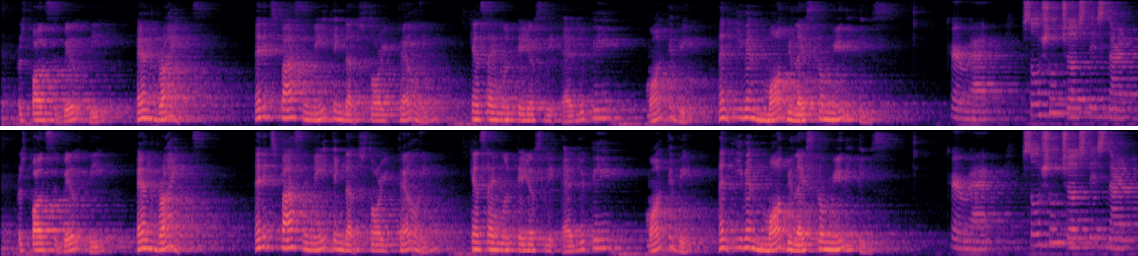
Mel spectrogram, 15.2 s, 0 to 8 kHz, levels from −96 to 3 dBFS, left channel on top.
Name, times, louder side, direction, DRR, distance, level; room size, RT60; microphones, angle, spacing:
voice 1, 0.2-1.4 1.8-2.4 3.4-5.9 6.3-8.2 8.6-9.2 9.6-11.6, right 1 dB, 20° right, 2 dB, 0.5 m, -31 dB
voice 2, 12.7-15.0, right 1 dB, ahead, 0 dB, 1.3 m, -41 dB
17.0 x 6.7 x 6.4 m, 2.3 s
head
